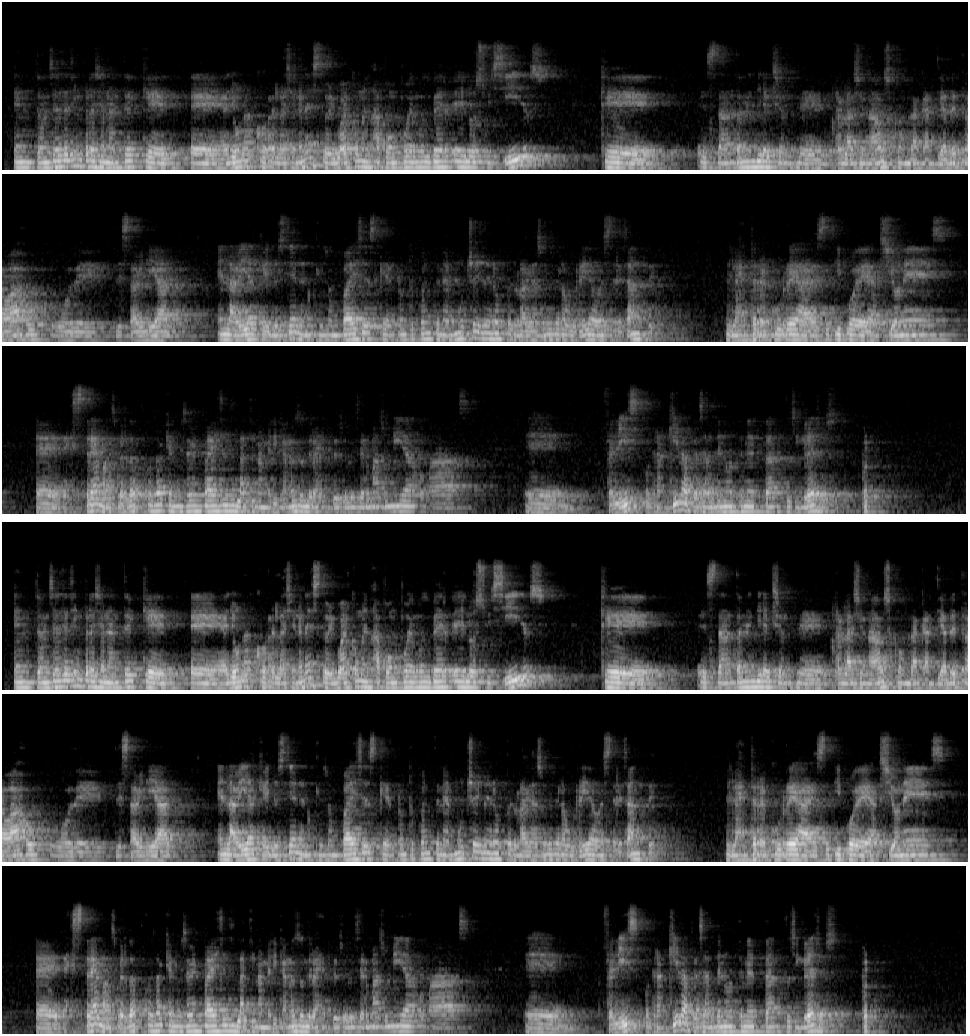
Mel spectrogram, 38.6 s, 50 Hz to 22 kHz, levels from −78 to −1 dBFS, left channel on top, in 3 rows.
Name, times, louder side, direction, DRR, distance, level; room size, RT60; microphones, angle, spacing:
voice 1, 0.1-7.2 8.0-8.7 9.3-15.1 15.7-21.6 22.5-25.4 26.2-31.8 32.7-33.4 33.8-36.8 37.2-37.3, right 1 dB, 35° right, 1 dB, 1.2 m, -22 dB
27.5 x 12.5 x 2.9 m, 1.5 s
head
